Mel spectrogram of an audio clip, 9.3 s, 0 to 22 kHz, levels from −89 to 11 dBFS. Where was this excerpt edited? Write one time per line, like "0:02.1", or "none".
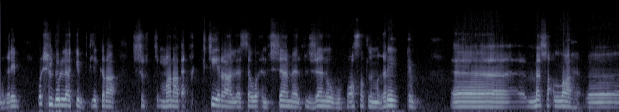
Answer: none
